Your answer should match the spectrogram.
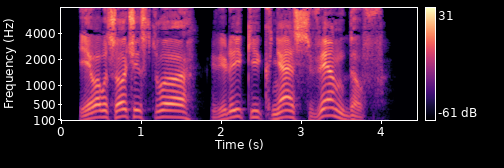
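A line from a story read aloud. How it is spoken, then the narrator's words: Loud solemn announcement. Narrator (Russian): кто-то громко, удивительно торжественным голосом произнес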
